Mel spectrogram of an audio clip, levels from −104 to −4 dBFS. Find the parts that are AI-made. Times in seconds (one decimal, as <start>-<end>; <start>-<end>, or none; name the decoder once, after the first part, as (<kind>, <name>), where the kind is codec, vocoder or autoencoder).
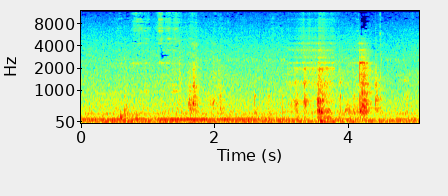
3.1-3.8 (autoencoder, DAC-VAE)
